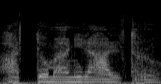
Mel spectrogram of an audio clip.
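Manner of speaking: low, grave, solemn voice. The cook, leaving the room, repeats the farewell in a grave voice. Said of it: "ripetendo con voce grave".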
